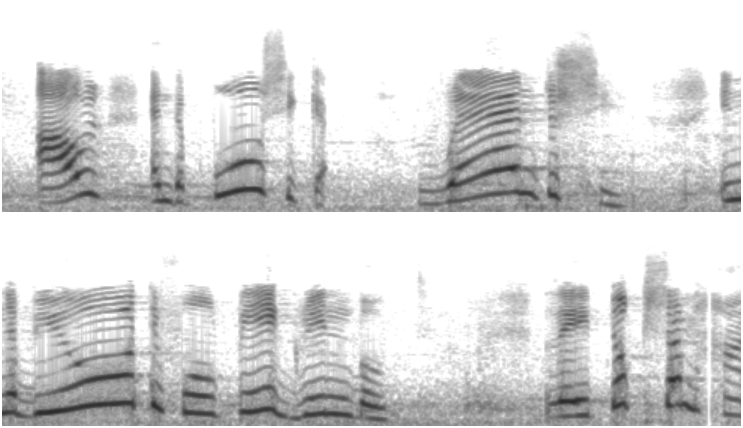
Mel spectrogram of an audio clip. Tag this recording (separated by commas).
Speech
